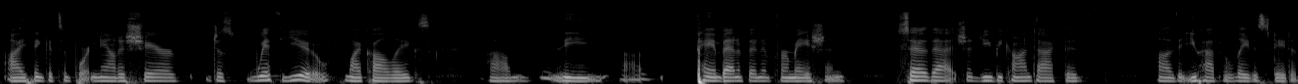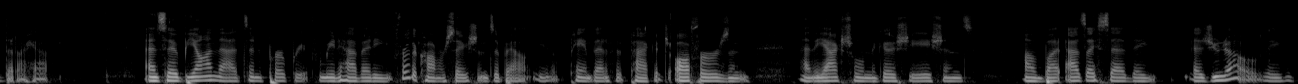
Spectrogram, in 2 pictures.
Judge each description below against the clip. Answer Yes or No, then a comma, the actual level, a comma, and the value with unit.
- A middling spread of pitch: No, narrow, 1.8 semitones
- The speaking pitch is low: No, medium, 165 Hz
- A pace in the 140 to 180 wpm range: Yes, average, 165 wpm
